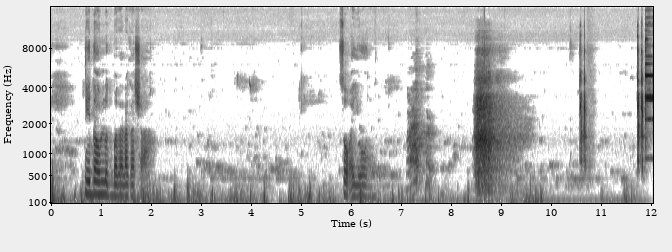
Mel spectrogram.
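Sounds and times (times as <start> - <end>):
loud whoosh: 8.5 - 9.5.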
